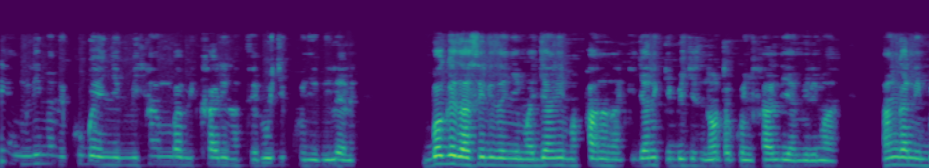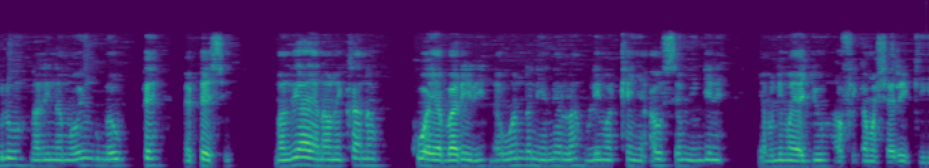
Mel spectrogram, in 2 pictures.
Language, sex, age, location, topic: Swahili, male, 25-35, Nairobi, agriculture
